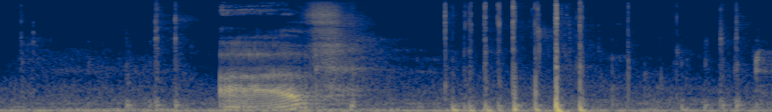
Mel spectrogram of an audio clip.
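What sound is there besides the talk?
typing on a computer keyboard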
